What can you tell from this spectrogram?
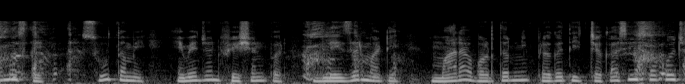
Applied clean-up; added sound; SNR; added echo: none; Cough; 13 dB; none.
